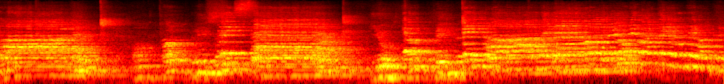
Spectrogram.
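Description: Mixed choir of women's and men's voices singing a cappella, in phrases broken by short breaths about two seconds in and again past the middle.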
